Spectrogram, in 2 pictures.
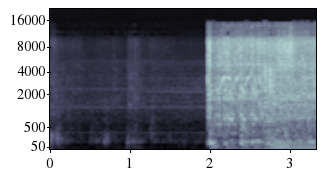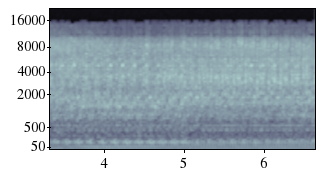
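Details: Vauxhall Vivaro diesel van, first start after an overdue service with new oil and filters: fires straight up into steady, even diesel clatter at idle, no misses or knocks, no leaks; normal idle.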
